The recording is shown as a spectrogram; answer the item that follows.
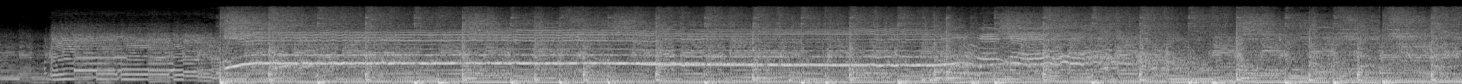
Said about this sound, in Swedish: Och deras debutsingel då, som släpptes som singel mm. på iTunes 12 april 2017, mm. låter så här.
